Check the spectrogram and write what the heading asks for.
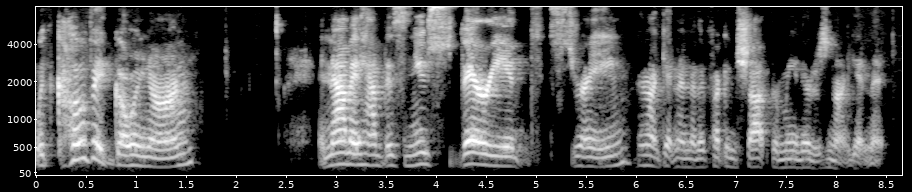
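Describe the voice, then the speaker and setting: Her lowish voice is a bit bright and breathy, moving at normal speed. She's a soap-making vlogger with a slight cold, casually talking to the camera at home, living room visible, rambling and cursing freely.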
